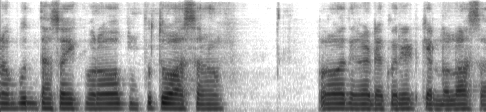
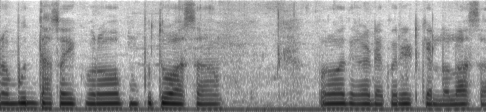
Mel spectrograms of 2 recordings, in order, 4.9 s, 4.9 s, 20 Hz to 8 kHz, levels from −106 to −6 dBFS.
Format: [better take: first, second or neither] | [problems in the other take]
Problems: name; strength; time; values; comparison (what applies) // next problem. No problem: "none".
second | noise reduction (neural mask model DeepFilterNet 3)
